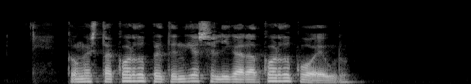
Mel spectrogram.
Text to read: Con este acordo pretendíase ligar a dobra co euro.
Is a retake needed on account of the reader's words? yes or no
yes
